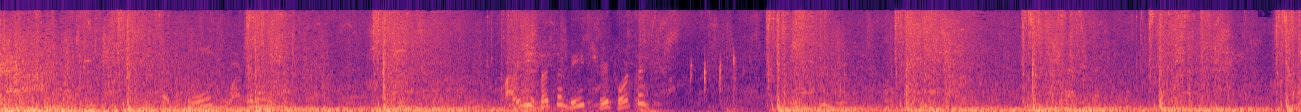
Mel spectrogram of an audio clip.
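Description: Gunfire and blasts from a video game battle ring out.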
